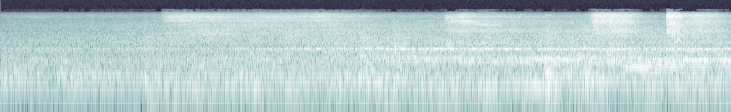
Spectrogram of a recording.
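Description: Suburban electric passenger train running in alongside the platform, growing steadily louder. High steady wheel squeal and bursts of hiss take over in the second half.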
